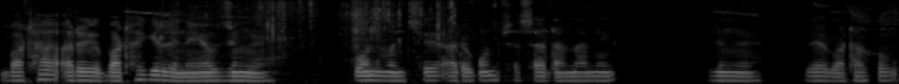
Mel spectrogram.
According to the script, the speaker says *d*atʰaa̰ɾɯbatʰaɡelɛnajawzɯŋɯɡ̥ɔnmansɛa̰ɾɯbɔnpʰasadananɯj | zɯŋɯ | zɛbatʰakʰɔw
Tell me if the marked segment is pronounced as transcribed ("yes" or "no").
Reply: no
